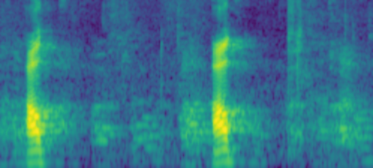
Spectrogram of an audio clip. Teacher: तो मोटा करने के साथ ना आपके ये, जब आप अत की आवाज़ निकालेंगे ना तो आपकी ज़बान थोड़ी सी ऊपर जाके आप समझें कि होंठ थोड़े से यहाँ से फूल भी जाते हैं, अत, ठीक है। ज़बान आपकी थोड़ी सी मूव करके दांतों के पीछे वाली साइड पे लगेगी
